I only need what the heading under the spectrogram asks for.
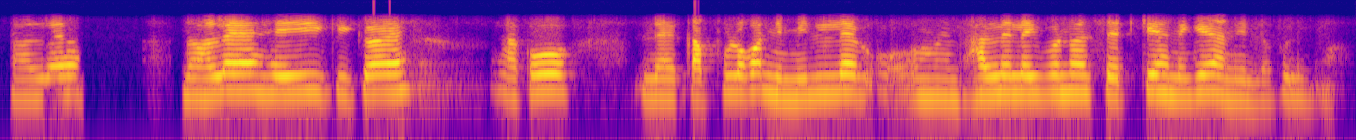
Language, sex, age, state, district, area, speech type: Assamese, female, 18-30, Assam, Dhemaji, urban, conversation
